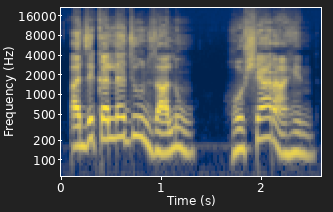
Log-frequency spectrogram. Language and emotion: Sindhi, neutral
